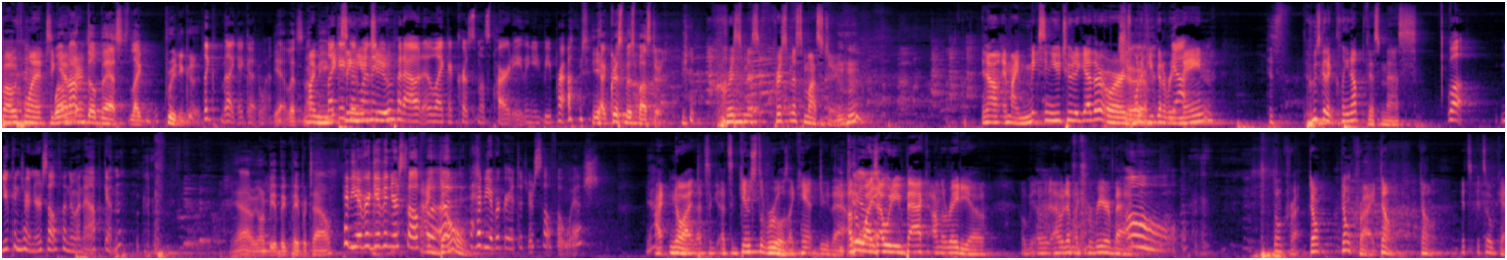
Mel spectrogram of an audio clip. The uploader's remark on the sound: Improv comedy on stage live in Portland.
